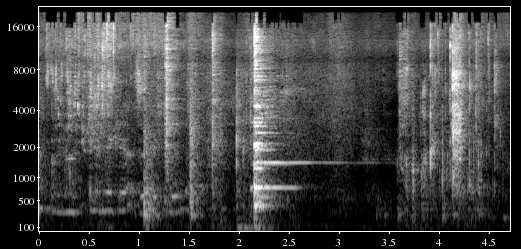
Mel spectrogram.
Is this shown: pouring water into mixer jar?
yes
